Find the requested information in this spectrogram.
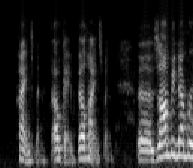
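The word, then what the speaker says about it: Hinzman: Bill Hinsman? I never know if I'm pronouncing it correctly. Heinzman.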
